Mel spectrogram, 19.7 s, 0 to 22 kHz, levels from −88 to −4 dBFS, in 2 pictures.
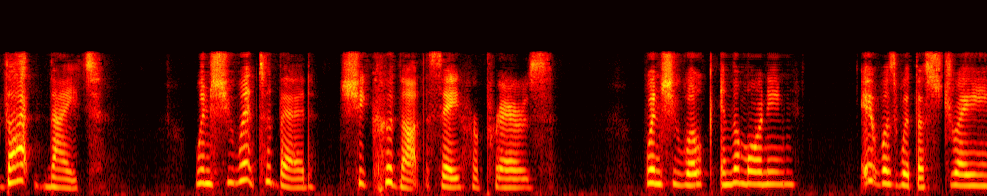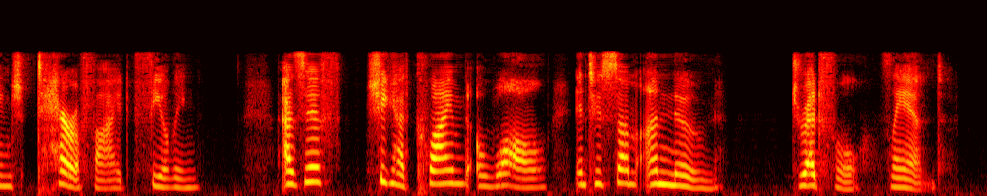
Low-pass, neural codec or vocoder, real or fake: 7.2 kHz; codec, 16 kHz, 1.1 kbps, Voila-Tokenizer; fake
